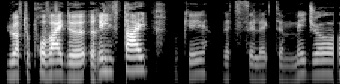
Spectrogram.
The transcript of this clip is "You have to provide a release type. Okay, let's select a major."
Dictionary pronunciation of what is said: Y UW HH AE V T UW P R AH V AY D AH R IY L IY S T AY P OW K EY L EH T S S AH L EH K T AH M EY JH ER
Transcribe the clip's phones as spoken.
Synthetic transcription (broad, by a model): Y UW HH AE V T UW P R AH V AY D AH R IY L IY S T AY P OW K EY L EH T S S AH L EH K T AH M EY JH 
